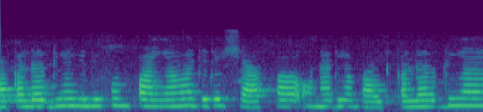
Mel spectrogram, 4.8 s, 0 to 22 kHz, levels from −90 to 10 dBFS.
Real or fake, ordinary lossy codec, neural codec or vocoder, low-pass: real; none; none; 7.2 kHz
